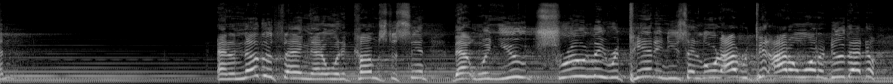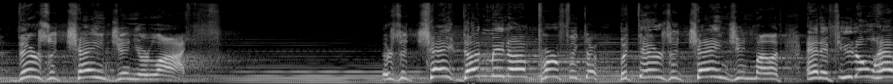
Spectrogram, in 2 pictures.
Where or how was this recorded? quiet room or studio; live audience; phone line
live audience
